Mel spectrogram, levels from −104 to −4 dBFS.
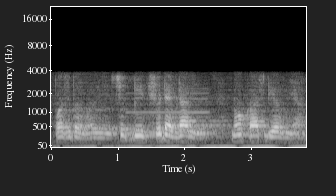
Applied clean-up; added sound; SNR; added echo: none; Wind instrument, woodwind instrument; 18 dB; reverberation time 2.2 s.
